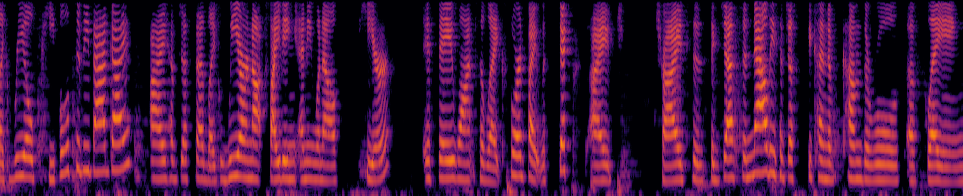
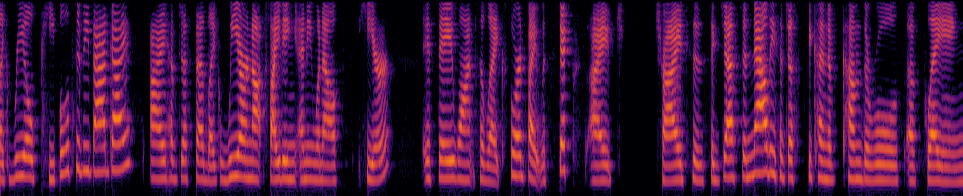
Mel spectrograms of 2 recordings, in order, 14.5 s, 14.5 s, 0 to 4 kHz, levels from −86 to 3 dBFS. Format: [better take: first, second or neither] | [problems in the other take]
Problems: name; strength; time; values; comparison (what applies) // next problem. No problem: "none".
second | noise reduction (classical method Wiener filter)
